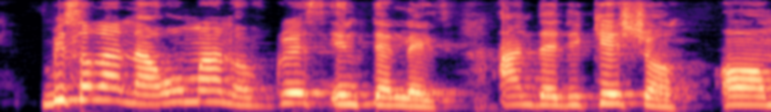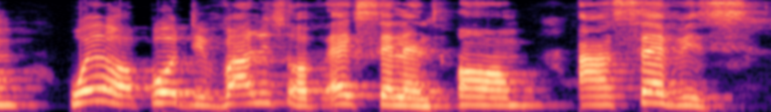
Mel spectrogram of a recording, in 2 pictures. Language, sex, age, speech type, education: Nigerian Pidgin, female, 30-45, spontaneous, tertiary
